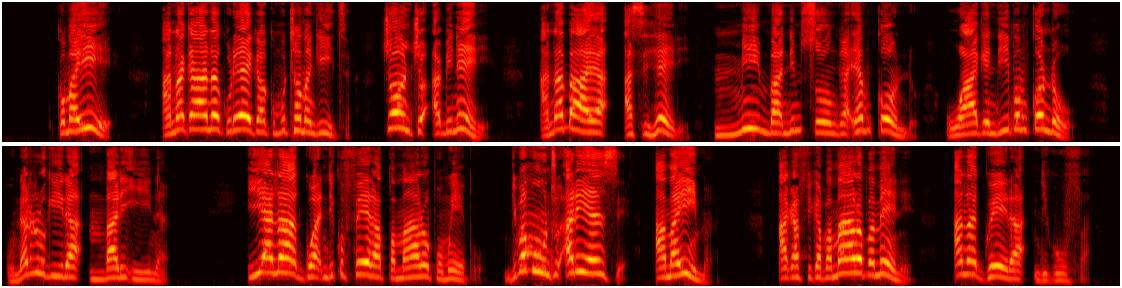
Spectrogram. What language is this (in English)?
Nyanja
